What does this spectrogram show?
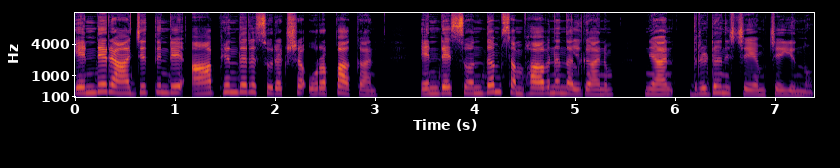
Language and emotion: Malayalam, neutral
